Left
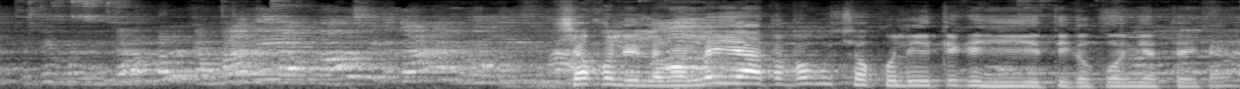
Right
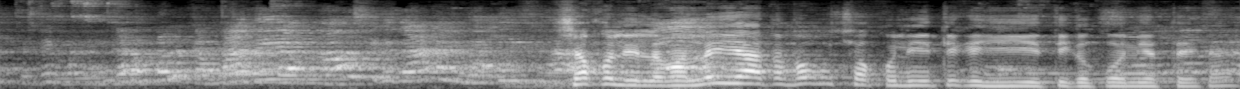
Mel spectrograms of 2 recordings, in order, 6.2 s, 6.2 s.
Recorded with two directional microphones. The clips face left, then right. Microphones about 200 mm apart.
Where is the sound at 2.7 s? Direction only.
20° left (ahead or behind).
